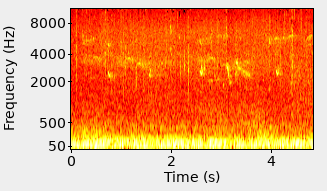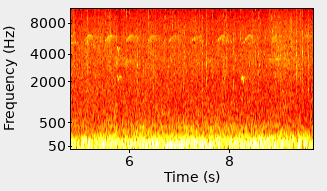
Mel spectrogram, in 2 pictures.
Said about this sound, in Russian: Расслабьтесь, вы на природе. Сделайте погромче. Слышите, птички? На костерке жарится мясо. Просто наслаждайтесь звуками.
